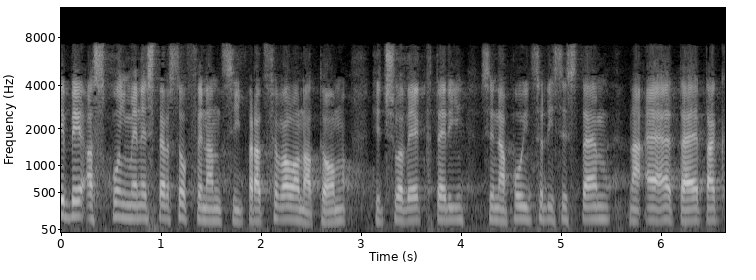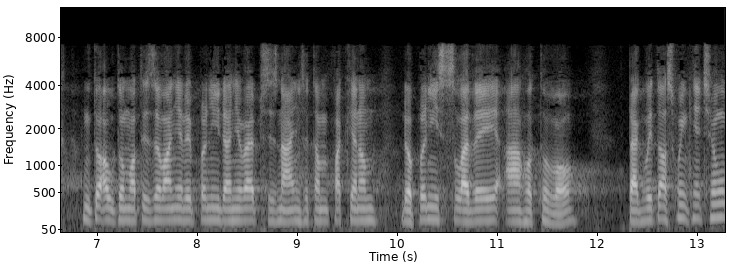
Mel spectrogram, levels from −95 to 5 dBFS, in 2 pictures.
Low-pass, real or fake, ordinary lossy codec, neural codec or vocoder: 7.2 kHz; fake; MP3, 48 kbps; codec, 16 kHz, 2 kbps, FunCodec, trained on LibriTTS, 25 frames a second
